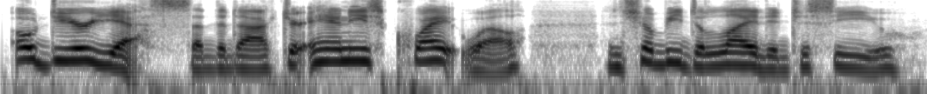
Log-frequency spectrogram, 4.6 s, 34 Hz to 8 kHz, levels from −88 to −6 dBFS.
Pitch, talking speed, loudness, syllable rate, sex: 185 Hz, 205 wpm, -18 LUFS, 5.1 syllables/s, female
